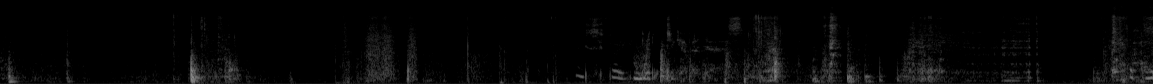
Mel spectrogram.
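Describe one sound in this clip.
Hands handle and rustle a cardboard box.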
